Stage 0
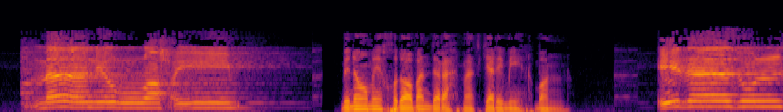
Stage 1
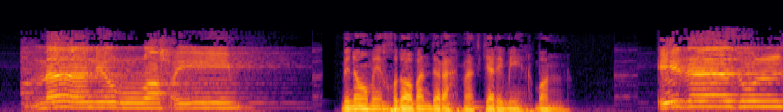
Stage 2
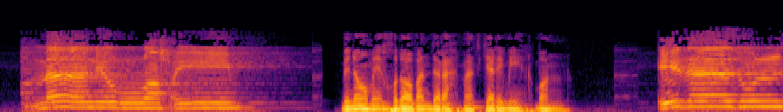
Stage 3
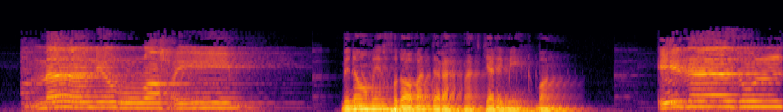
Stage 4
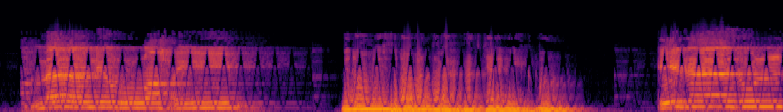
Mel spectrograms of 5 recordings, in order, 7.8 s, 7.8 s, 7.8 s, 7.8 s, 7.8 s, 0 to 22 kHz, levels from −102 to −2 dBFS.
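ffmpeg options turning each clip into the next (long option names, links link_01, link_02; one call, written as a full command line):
ffmpeg -i in.wav -filter_complex "[0:a]bandreject=frequency=60:width_type=h:width=6,bandreject=frequency=120:width_type=h:width=6,bandreject=frequency=180:width_type=h:width=6,bandreject=frequency=240:width_type=h:width=6,bandreject=frequency=300:width_type=h:width=6,bandreject=frequency=360:width_type=h:width=6,bandreject=frequency=420:width_type=h:width=6,acrossover=split=210|2700[link_01][link_02][link_03];[link_01]acontrast=83[link_04];[link_04][link_02][link_03]amix=inputs=3:normalize=0,volume=7.5dB" out.wav
ffmpeg -i in.wav -af "bass=frequency=250:gain=6,treble=frequency=4000:gain=-1,volume=-3dB" out.wav
ffmpeg -i in.wav -filter_complex "[0:a]asplit=2[link_01][link_02];[link_02]adelay=73,lowpass=frequency=3100:poles=1,volume=-9dB,asplit=2[link_03][link_04];[link_04]adelay=73,lowpass=frequency=3100:poles=1,volume=0.46,asplit=2[link_05][link_06];[link_06]adelay=73,lowpass=frequency=3100:poles=1,volume=0.46,asplit=2[link_07][link_08];[link_08]adelay=73,lowpass=frequency=3100:poles=1,volume=0.46,asplit=2[link_09][link_10];[link_10]adelay=73,lowpass=frequency=3100:poles=1,volume=0.46[link_11];[link_01][link_03][link_05][link_07][link_09][link_11]amix=inputs=6:normalize=0,volume=-1dB" out.wav
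ffmpeg -i in.wav -filter_complex "[0:a]acrossover=split=2300[link_01][link_02];[link_01]asoftclip=type=tanh:threshold=-19.5dB[link_03];[link_03][link_02]amix=inputs=2:normalize=0,afftfilt=real='re*(1-between(b*sr/1024,220*pow(2700/220,0.5+0.5*sin(2*PI*5.9*pts/sr))/1.41,220*pow(2700/220,0.5+0.5*sin(2*PI*5.9*pts/sr))*1.41))':imag='im*(1-between(b*sr/1024,220*pow(2700/220,0.5+0.5*sin(2*PI*5.9*pts/sr))/1.41,220*pow(2700/220,0.5+0.5*sin(2*PI*5.9*pts/sr))*1.41))':win_size=1024:overlap=0.75,volume=-5.5dB" out.wav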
